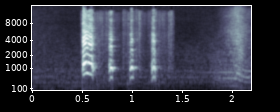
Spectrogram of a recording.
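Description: A chicken clucks four times in quick, punchy bursts, then a softer drawn-out cluck trails off, close and clear over quiet background.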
